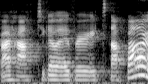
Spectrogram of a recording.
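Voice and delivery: plain

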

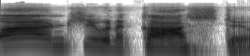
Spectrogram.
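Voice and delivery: swooping woman's voice. Voicing a purple-skinned woman who opens the door to trick-or-treaters: purple-skinned woman's voice. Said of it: "she's like".

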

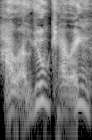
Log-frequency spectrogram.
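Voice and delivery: poor cartoon dog impression. Greeting Carrie at the start of a comic talk: Scooby-Doo voice. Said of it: "This is my voice of Scooby-Doo".

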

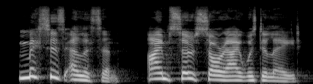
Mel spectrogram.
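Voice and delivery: usual speaking voice

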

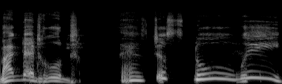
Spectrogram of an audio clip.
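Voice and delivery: put-on high, slow Scottish accent. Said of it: "when you try your Scottish accent".

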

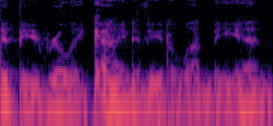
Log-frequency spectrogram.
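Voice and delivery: intense deep voice. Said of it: "Intense, deep voice".

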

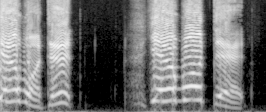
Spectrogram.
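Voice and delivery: put-on very high, squeaky little-kid voice. Retelling a wrestler demanding the title belt: imitating Ken Shamrock sounding childish. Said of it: "He just sounds like a little kid".

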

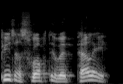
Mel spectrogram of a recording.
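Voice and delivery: plain

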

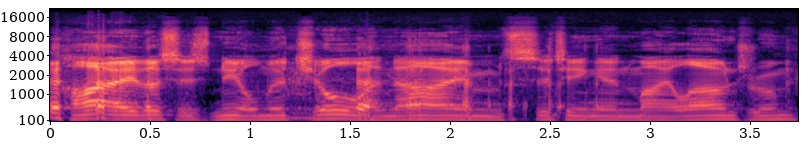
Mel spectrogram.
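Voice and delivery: loud, showy put-on radio announcer delivery. Mocking a reluctant partner by showing a put-on radio voice. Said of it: "give us a sample of your best radio voice".

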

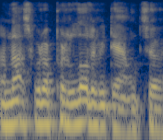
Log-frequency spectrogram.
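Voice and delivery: fast, rushed delivery.

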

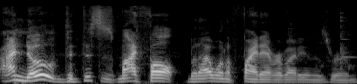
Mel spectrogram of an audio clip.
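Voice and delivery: ordinary delivery

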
